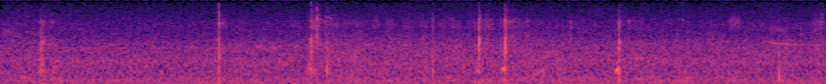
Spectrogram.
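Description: Crisp clicks of golf clubs striking balls on a driving range: about seven sharp strikes at uneven intervals, some nearer and louder than others, over a faint steady hiss.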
